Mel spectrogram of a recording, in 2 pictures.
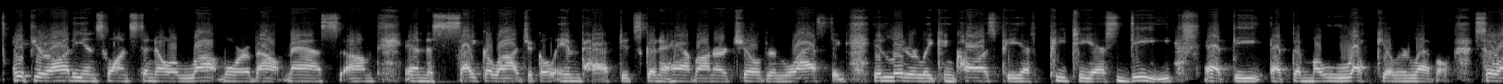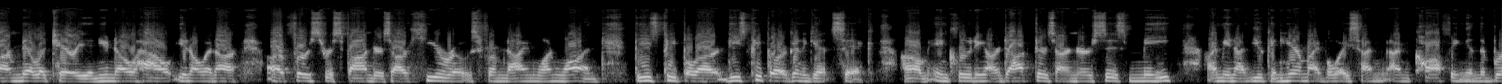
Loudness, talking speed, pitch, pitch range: -20 LUFS, 165 wpm, 150 Hz, 145-160 Hz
